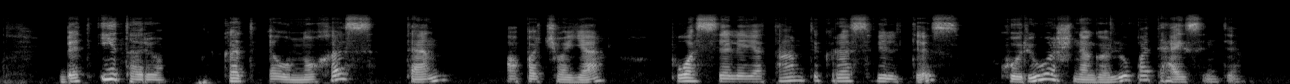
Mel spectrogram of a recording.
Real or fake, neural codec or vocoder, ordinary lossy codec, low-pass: real; none; Opus, 32 kbps; 10.8 kHz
